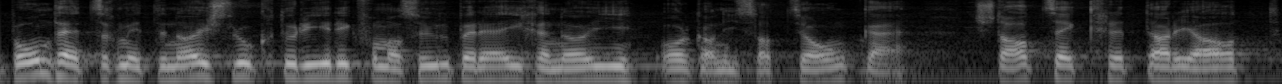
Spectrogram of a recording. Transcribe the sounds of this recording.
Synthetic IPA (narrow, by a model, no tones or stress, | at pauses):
dəb̥ʊndhɛtsɪχmɪt̚d̥̪ənœʏəʃt̪ɾukχt̪uɾiːəɾikfɔmɑsyːlbɛɾæɪχənœʏiɔɾɡɑnisɑt͡sjoːnkæ̰ː | ʃtɑːtsɛkʰretɑɾjɑːt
